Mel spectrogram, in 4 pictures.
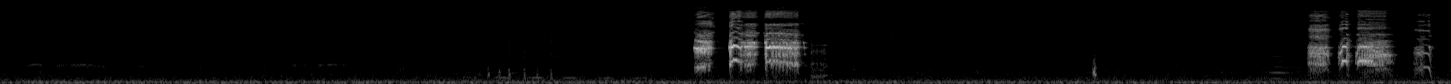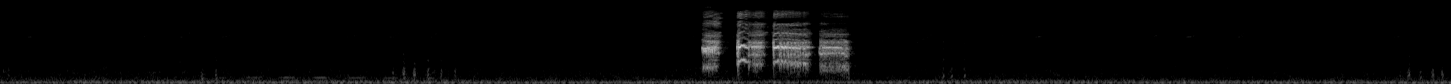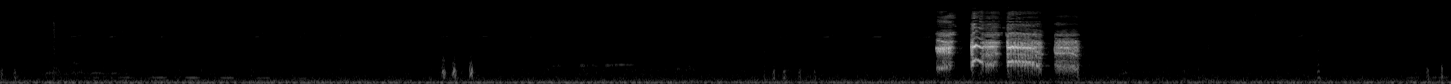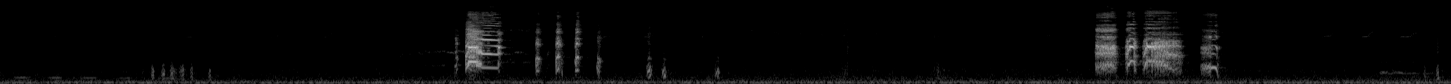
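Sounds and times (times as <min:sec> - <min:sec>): chicken clucking: 0:04.5 - 0:06.5, 0:15.8 - 0:19.4, 0:23.7 - 0:25.0, 0:28.4 - 0:31.8, 0:32.8 - 0:35.4, 0:36.3 - 0:37.5, 0:41.9 - 0:46.0, 0:47.6 - 0:53.0, 0:57.2 - 0:58.0
rooster crowing: 0:06.9 - 0:08.4, 0:13.0 - 0:14.4, 0:21.5 - 0:23.1, 0:38.4 - 0:39.9, 0:47.6 - 0:49.2, 0:54.5 - 0:55.8.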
